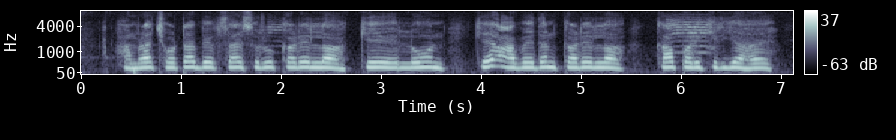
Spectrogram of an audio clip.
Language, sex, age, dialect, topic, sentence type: Magahi, male, 41-45, Southern, banking, question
